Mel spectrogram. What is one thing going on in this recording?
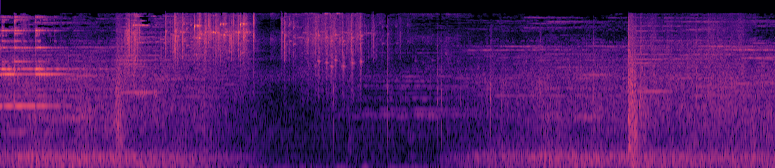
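A magical spell hums and shimmers with a whooshing swirl.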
